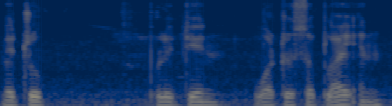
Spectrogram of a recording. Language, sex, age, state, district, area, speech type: Manipuri, male, 30-45, Manipur, Churachandpur, rural, read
